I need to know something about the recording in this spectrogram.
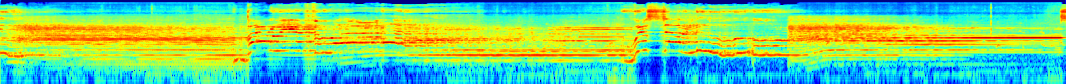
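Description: Live rock band playing with electric guitars, with long held lead notes that bend in pitch over a sustained chord backing.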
